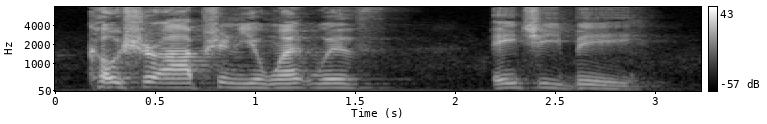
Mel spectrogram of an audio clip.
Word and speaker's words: HEB: Enjoy the olive and June, the backspace, the HEB, whichever kosher option you went with. HEB. It's not pronounced Heb, right?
